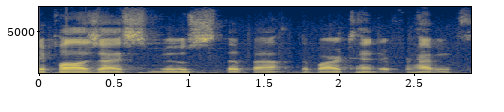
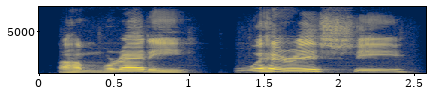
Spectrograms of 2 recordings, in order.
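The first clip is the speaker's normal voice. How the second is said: crying out; 7 semitones higher, 6 dB louder, slower than usual. Acted. Crying out to the heavens.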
